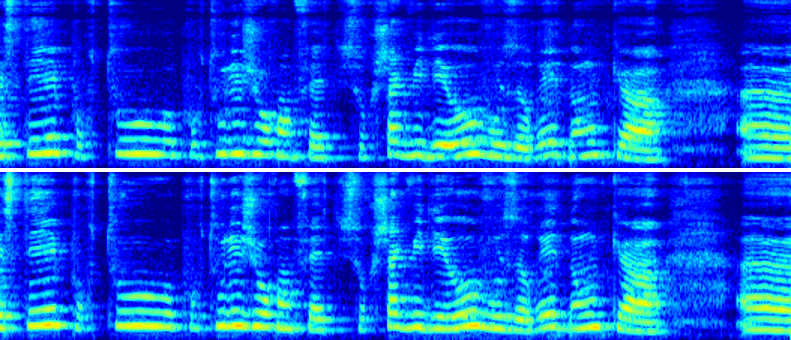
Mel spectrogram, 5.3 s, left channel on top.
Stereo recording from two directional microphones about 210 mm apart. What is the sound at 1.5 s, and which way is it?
Speech, 45° right (ahead or behind).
